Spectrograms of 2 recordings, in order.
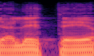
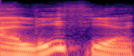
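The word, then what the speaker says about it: aletheia: o que o pessoal chama de aleteia mas o certo a pronuncia alía em grego a Alícia que é a verdade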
